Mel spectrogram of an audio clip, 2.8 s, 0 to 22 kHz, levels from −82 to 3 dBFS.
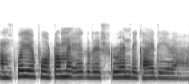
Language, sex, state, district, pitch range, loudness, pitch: Hindi, male, Arunachal Pradesh, Lower Dibang Valley, 225-255 Hz, -17 LUFS, 235 Hz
